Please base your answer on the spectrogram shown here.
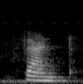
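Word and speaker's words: scent: हैं ई और आई, अगर इनसे पहले सी आ जाता है तो ये क्या हो जाता है, सी साइलेंट हो जाता है। Like सीन, सेंट। अब यहाँ देखें, ये जो हम की आवाज़ आ रही है ये इस सी की आवाज़ नहीं है ना, सेंट में ये सी की आवाज़ है, ये एस की आवाज़ है।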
